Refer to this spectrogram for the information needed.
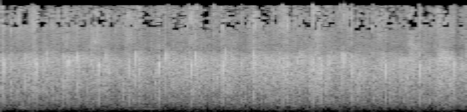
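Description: Sustained audience applause, a dense wash of many hands clapping steadily at an even, fairly loud level throughout, with no voices standing out.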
